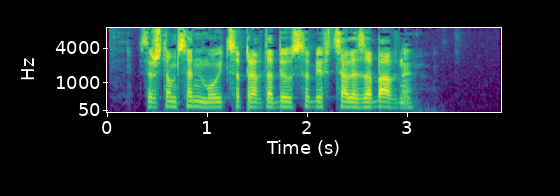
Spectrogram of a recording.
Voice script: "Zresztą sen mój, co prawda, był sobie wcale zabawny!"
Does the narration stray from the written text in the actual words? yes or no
no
